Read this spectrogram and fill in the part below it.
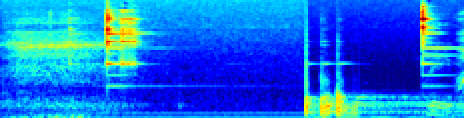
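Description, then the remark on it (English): Cups clink together at the microphone several times: a single bright clink, then a quick cluster of sharp knocks, and one more, each leaving a faint high ringing that fades. No one speaks. “Sounds like church bells, huh?”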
